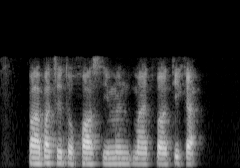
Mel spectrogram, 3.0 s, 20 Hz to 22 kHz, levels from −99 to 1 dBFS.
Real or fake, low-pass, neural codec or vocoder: fake; 5.4 kHz; codec, 16 kHz, 0.4 kbps, LongCat-Audio-Codec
